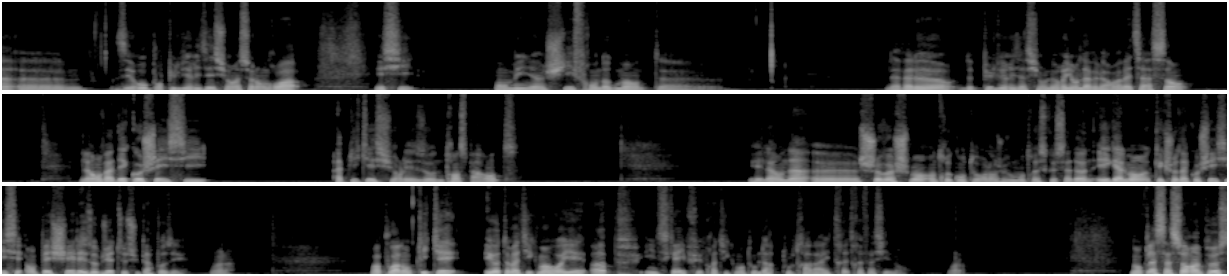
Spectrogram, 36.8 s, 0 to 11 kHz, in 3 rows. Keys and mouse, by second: 10.1-11.4 drag, 12.0 middle click, 12.1 click, 18.0 click, 22.0 middle click, 26.6 click, 28.7-35.4 drag.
